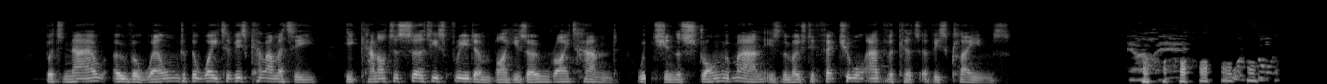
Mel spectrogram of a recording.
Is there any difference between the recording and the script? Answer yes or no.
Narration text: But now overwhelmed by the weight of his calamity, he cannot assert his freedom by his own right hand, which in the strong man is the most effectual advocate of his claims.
yes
